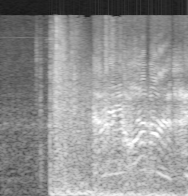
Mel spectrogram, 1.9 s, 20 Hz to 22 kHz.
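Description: A T20 tank cannon shot in a tank video game, a sudden loud boom that cuts in abruptly and rolls on with a heavy sustained rumble and ringing tail.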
